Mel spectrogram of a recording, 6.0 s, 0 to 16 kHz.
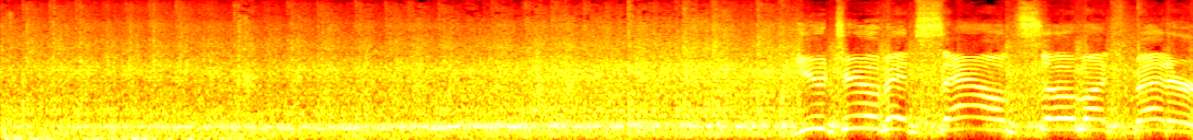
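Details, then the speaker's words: Honda 250R two-stroke with a 390PV CEO motor, after richening the mixture (it was ratty before): steady crisp idle, then sharp clean blips rising and falling quickly with no stumbling; normal running. "better since we richened that thing up. Before, it was real ratty."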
